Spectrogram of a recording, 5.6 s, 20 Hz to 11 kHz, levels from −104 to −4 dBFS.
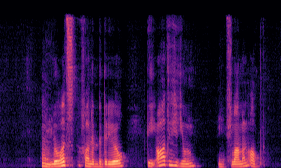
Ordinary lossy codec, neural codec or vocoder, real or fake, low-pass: MP3, 96 kbps; codec, 44.1 kHz, 1.7 kbps, Pupu-Codec; fake; 9.9 kHz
